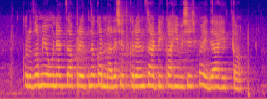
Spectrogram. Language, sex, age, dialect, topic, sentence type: Marathi, female, 18-24, Standard Marathi, agriculture, statement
